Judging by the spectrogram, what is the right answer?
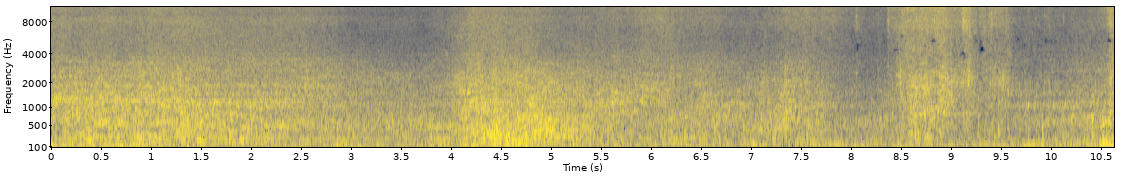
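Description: Sea surf breaking and washing up on a sandy beach, with two louder waves about four seconds in and again near the end, and some wind on the microphone.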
